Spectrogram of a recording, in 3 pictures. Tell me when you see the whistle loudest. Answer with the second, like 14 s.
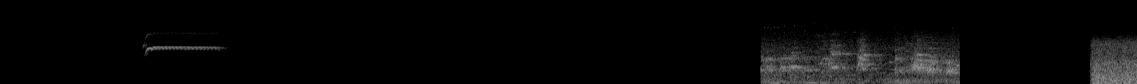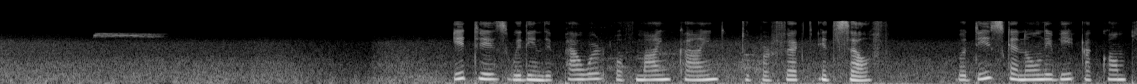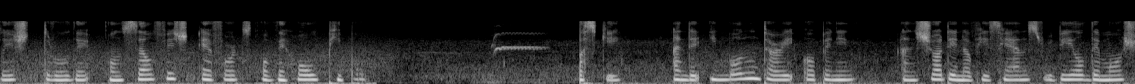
28 s.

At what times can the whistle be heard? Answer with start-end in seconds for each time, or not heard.
1.4-2.2, 12.3-13.1, 27.6-28.2.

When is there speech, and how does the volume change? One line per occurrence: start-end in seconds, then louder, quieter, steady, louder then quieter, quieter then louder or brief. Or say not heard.
15.8-26.5 steady
28.5-34.0 steady.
